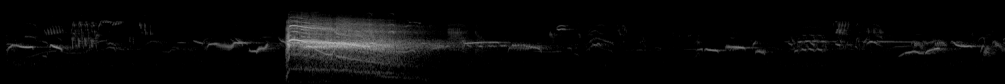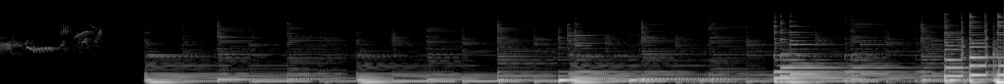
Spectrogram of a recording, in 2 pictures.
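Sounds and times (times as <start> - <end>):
loud harsh bird cry: 0.1 - 11.1
small birds chirping: 0.1 - 11.1.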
